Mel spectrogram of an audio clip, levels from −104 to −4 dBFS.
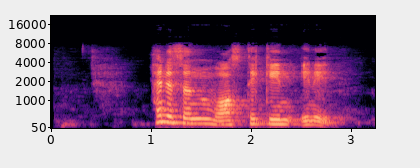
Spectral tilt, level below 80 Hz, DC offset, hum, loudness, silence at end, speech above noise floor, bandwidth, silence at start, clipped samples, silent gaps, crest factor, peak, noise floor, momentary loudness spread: -4 dB/octave; -64 dBFS; under 0.1%; none; -20 LUFS; 0.35 s; 35 dB; 8 kHz; 1 s; under 0.1%; none; 20 dB; -2 dBFS; -55 dBFS; 7 LU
